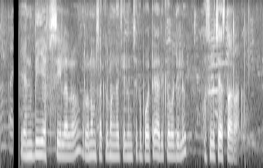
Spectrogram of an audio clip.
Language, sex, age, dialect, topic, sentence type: Telugu, male, 25-30, Central/Coastal, banking, question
